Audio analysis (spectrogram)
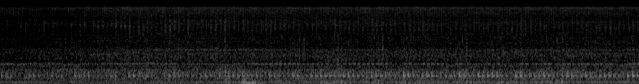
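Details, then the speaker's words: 2005 Audi A3 1.6 MPI petrol, 102 hp, 209k km, no dash errors: quiet, even idle with a soft steady hum, no stumbles, smoke, misfire or breather blow-by; the engine sounds healthy. "працює тихо рівно не димить не троїть не сапунить"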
